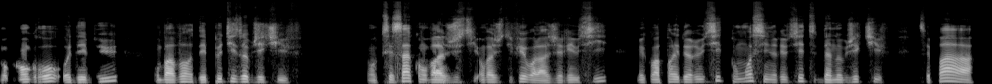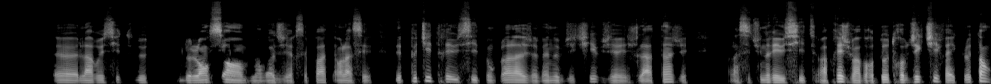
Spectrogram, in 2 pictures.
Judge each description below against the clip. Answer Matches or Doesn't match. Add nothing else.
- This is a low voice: Matches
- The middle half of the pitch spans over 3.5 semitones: Matches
